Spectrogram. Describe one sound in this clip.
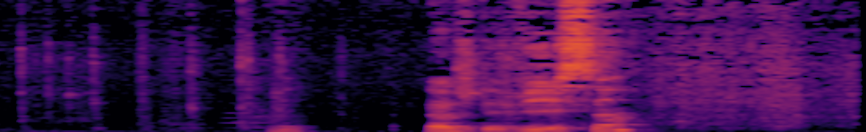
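Small plastic parts click and rattle.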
